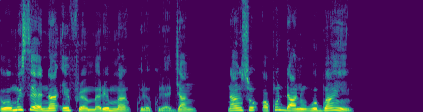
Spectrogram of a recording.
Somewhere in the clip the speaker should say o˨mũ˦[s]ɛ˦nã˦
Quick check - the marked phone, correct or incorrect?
correct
